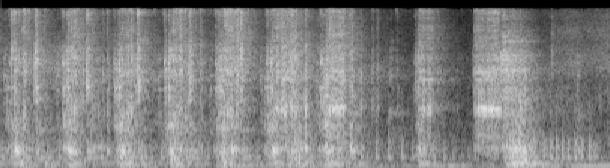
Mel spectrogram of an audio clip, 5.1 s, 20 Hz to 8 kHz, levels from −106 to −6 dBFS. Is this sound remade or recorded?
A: recorded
